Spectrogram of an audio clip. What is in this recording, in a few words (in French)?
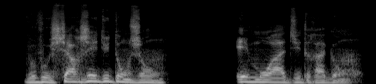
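French Male Flirt; Dracthyr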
